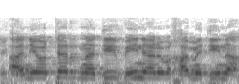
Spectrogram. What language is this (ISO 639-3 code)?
heb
